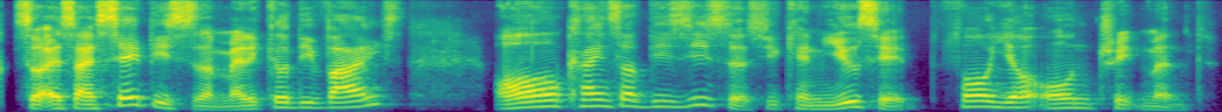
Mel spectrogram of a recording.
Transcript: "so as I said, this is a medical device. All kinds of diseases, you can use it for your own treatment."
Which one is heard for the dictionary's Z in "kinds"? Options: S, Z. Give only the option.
S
